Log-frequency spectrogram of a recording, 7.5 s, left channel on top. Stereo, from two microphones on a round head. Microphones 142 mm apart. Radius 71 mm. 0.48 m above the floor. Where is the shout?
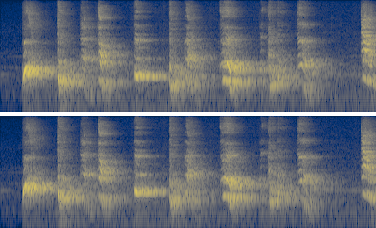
35° left (ahead or behind), 2.5 m.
